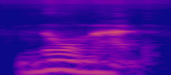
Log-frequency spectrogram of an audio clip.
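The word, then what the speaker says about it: knowmad: belongs to the new creative Nomad and please note how the world is spelled k n o w m a d who are these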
